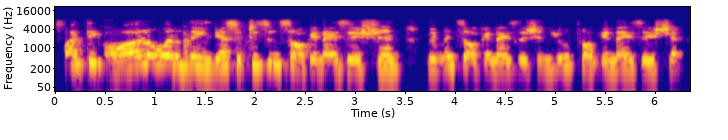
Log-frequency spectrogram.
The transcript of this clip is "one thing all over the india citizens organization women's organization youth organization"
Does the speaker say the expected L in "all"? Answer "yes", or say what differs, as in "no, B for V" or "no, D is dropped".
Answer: yes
